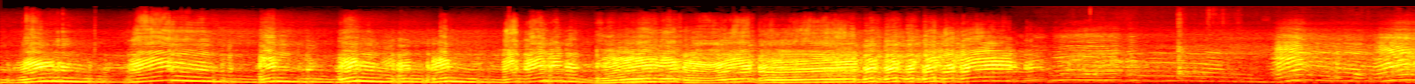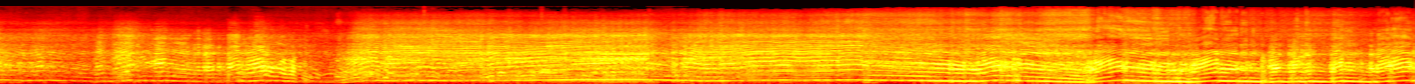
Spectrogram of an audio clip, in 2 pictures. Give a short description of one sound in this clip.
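A rally car engine revs hard, rising and falling quickly as the car weaves.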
